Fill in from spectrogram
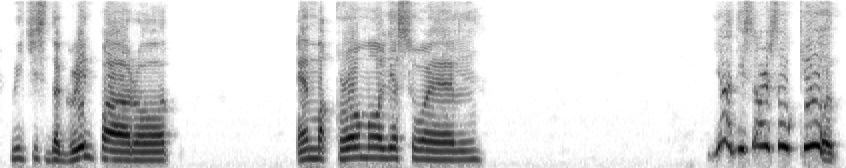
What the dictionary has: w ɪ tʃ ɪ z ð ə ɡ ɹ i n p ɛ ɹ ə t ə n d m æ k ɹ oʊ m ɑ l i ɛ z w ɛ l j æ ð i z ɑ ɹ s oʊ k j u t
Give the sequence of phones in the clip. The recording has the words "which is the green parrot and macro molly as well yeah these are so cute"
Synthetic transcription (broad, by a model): w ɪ tʃ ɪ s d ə ɡ ɹ i n p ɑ ɹ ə t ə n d m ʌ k ɹ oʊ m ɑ l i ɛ s w ɛ l j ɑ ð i s ɑ ɹ s oʊ k j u t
